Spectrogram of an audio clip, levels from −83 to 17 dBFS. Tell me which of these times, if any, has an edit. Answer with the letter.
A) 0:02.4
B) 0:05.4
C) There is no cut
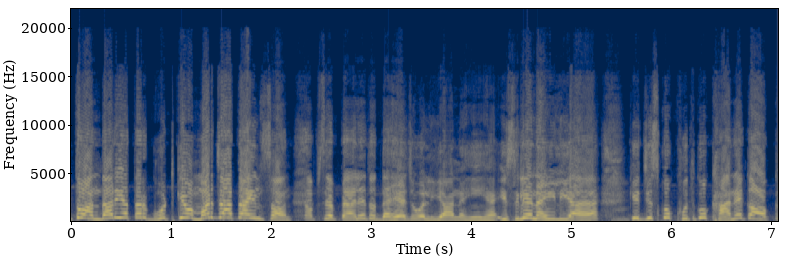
A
